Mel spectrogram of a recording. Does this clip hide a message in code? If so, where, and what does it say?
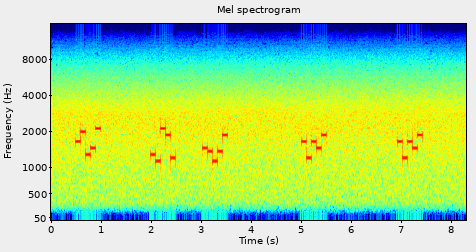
Yes: five-tone selective call (CCIR) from 0.5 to 7.4 s, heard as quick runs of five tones, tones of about 100 ms, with radio hiss and a squelch burst at the end. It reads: 70355 31192 54149 72759 72759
